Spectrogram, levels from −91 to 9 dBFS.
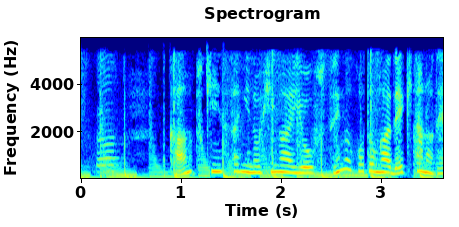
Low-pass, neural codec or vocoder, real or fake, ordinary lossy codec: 5.4 kHz; none; real; AAC, 32 kbps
